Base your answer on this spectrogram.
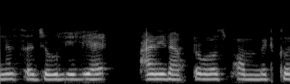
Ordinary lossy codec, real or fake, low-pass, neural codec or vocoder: none; fake; 5.4 kHz; codec, 16 kHz, 4 kbps, FreqCodec, larger model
